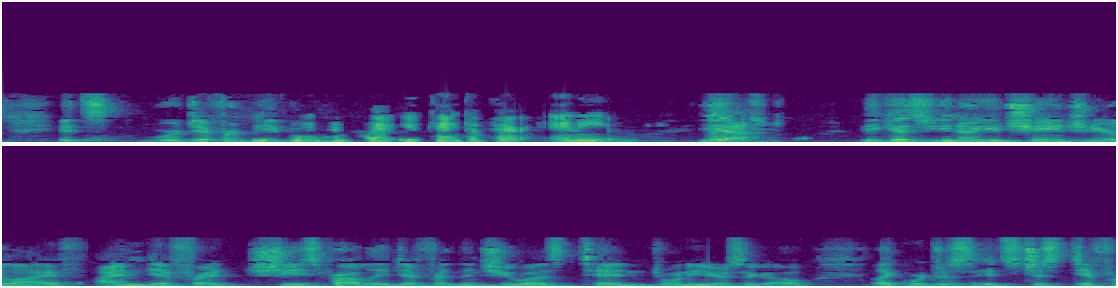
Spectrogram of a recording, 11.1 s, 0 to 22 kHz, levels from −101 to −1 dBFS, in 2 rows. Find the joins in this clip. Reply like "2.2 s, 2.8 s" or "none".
6.0 s

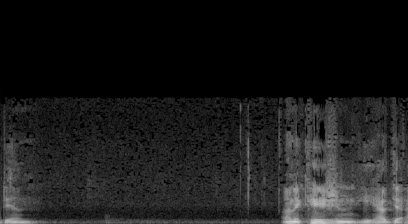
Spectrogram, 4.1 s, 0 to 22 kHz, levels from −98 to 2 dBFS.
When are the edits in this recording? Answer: 2.7 s

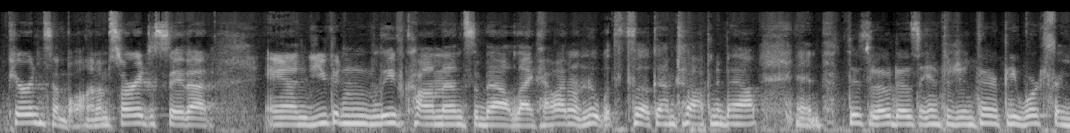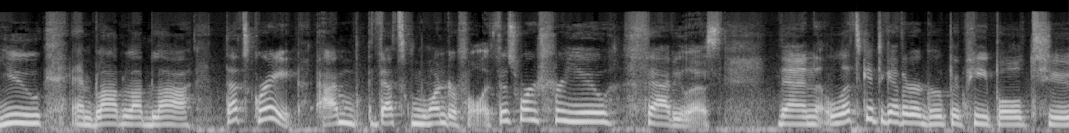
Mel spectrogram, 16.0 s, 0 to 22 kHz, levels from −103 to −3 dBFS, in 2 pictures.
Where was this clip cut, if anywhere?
none

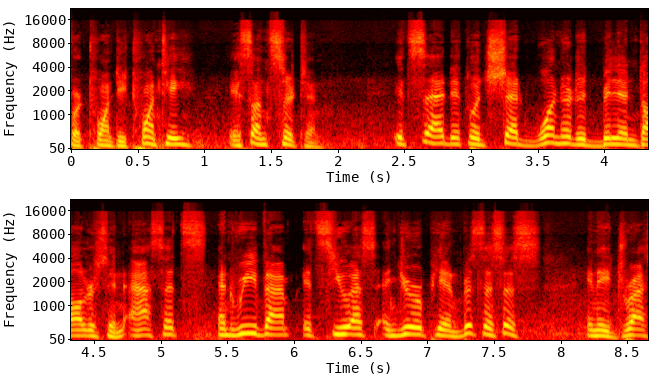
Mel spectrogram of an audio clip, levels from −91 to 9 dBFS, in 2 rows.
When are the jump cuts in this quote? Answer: 5.4 s

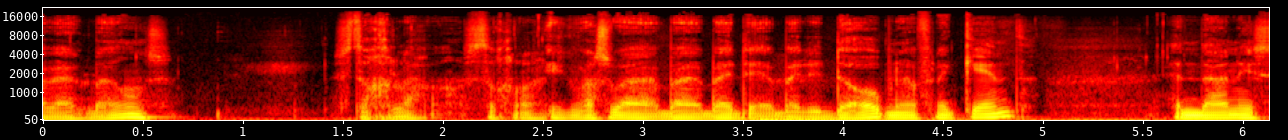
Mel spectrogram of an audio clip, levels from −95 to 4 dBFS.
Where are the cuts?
2.5 s, 4.2 s

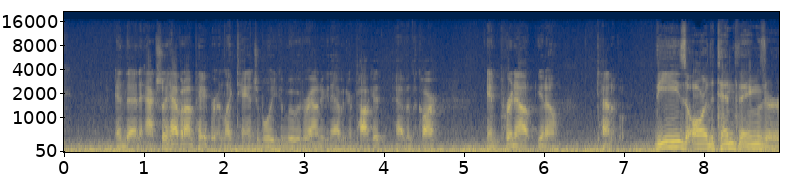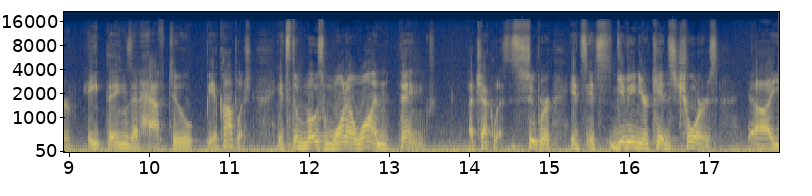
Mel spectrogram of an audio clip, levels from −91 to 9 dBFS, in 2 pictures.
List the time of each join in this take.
7.4 s

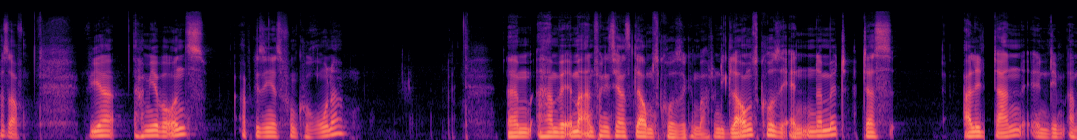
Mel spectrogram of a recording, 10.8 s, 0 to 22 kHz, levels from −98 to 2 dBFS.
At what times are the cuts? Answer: 8.6 s, 9.8 s

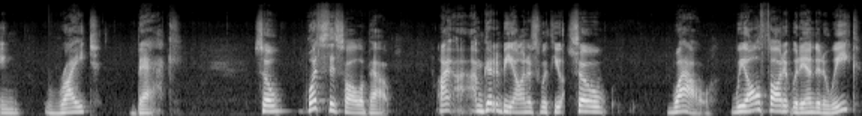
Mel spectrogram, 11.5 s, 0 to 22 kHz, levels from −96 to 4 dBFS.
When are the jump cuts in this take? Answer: 5.7 s, 7.5 s

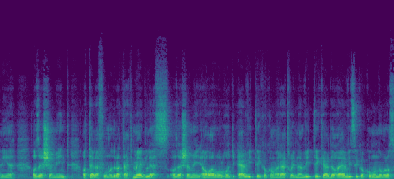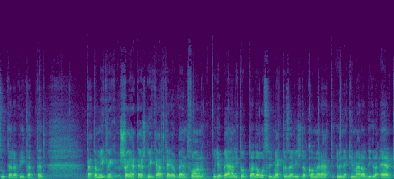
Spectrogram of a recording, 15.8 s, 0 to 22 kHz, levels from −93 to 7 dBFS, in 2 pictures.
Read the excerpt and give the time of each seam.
9.6 s

